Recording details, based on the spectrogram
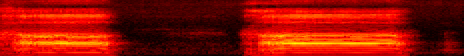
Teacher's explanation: ہونٹوں سے ادا کریں گے دونوں ہونٹ جوڑ کے، میم، نون، نون، واو، واو، ہونٹ گول کریں گے، واو۔ ہا انتہائی حلق سے آخری حلق کے حصے سے ادا ہوگا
